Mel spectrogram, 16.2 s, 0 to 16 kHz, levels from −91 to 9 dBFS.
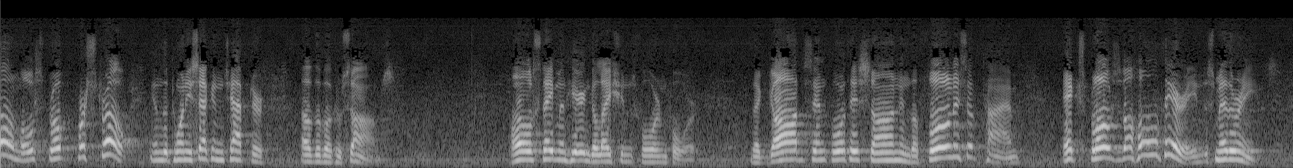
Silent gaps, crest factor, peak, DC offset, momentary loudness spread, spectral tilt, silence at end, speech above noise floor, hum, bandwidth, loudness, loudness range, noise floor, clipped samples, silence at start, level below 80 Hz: none; 16 dB; -4 dBFS; under 0.1%; 14 LU; -7 dB/octave; 0.4 s; 26 dB; none; 10.5 kHz; -19 LUFS; 5 LU; -45 dBFS; under 0.1%; 0 s; -54 dBFS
